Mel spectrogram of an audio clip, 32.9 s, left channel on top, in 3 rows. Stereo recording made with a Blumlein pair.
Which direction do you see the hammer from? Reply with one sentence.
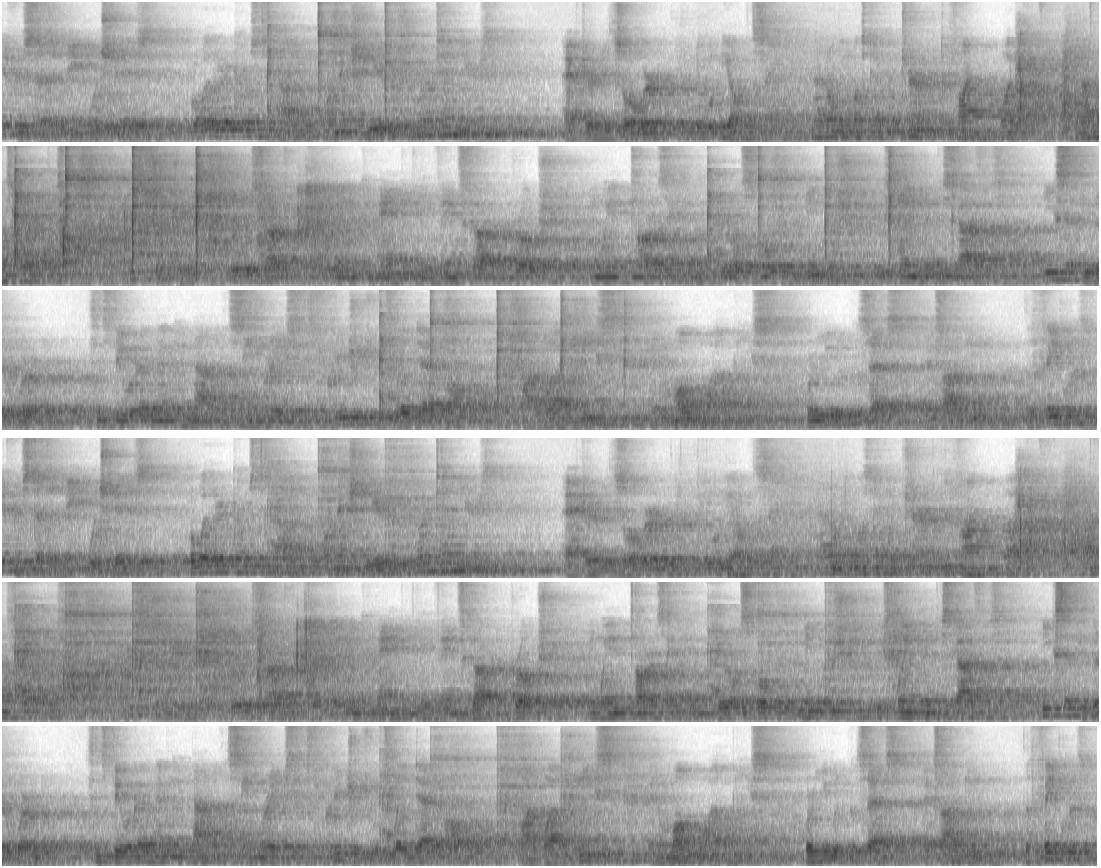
In this clip you hear the hammer on the left.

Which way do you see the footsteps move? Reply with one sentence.
You can hear the footsteps go left and come back.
